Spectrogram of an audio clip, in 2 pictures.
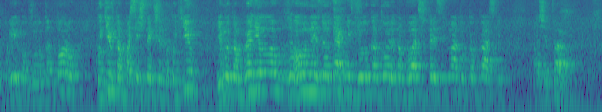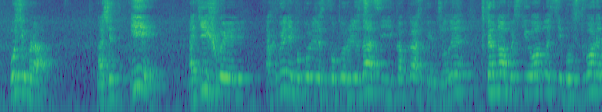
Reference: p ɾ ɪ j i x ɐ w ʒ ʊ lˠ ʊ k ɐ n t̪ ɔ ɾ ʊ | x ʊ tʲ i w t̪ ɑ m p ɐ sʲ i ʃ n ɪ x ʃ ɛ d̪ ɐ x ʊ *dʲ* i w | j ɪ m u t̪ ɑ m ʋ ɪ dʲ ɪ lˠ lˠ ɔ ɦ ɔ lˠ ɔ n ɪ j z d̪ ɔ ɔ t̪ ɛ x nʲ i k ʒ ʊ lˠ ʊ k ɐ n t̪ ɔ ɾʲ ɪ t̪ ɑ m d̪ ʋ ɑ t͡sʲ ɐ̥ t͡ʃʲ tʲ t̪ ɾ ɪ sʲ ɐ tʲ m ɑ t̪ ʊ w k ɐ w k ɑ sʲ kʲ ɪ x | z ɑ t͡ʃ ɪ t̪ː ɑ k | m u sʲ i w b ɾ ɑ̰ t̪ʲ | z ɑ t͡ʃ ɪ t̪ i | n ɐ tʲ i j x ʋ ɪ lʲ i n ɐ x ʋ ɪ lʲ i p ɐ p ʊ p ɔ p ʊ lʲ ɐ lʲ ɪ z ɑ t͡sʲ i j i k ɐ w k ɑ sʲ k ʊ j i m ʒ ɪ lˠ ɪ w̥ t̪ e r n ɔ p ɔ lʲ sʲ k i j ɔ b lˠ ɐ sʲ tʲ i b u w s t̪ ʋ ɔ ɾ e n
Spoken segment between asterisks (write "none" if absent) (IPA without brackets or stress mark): tʲ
